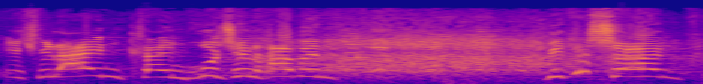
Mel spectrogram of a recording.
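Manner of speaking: high, loud dictator's oratory; Hitler. Acted. Customer ordering a roll in Germany, ranting like Hitler. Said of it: "a little bit like Hitler".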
